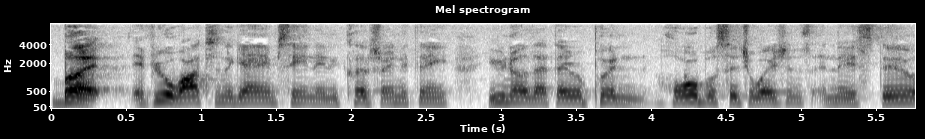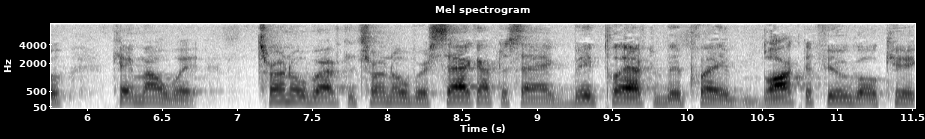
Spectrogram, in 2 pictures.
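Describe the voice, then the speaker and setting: In a very clean recording with a silent background, a man speaks at a fairly quick pace with a fairly high pitch and a dark, mellow tone. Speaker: sports podcast host. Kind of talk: casual solo sports commentary. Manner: animated.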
